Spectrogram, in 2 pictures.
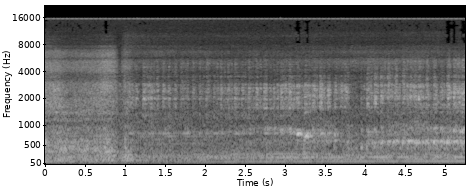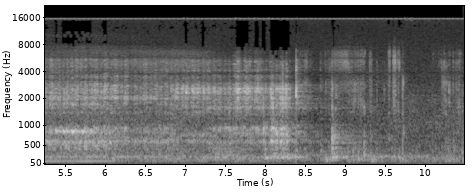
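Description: Experimental noise improvisation: a bow drawn across objects on an amplified table of electronics, giving sustained grinding, whining tones with sliding pitches that swell over the first several seconds. The sound breaks off a little after eight seconds into scattered sharp clicks and scrapes.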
